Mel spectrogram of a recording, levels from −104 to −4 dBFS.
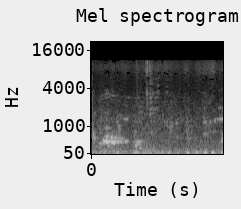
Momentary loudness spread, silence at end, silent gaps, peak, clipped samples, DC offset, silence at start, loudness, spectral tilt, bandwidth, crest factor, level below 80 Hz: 14 LU; 0 s; none; -20 dBFS; under 0.1%; under 0.1%; 0.05 s; -39 LUFS; -6 dB/octave; 11.5 kHz; 18 dB; -44 dBFS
